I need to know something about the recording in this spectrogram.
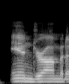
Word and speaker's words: Andromeda: just said Armageddon andromida Andromeda is how you pronounce it but hence forth I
